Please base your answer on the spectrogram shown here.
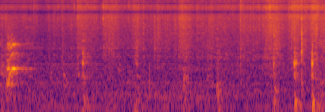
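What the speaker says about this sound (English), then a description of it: "So I'm going to add cooked beef and onions to the potato." Cooked ground beef and onions being stirred into potatoes in a skillet, a quiet, steady frying sizzle with soft, intermittent scrapes and clinks of a utensil throughout.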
